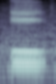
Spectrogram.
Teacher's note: Lower जा एक count के लिए नीचे ड्रॉप हो गया, और जो ज़बान का दरमियानी हिस्सा है वो रेज़ हो गया। इसमें रेस्टिंग पोजीशन में होती है हमारी ज़बान, ठीक है। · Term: कसरा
